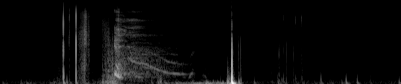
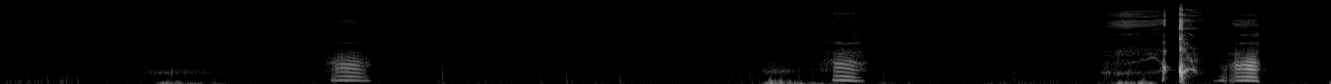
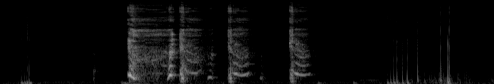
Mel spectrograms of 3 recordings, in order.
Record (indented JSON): {
  "cough_length": "4.0 s",
  "cough_amplitude": 32768,
  "cough_signal_mean_std_ratio": 0.14,
  "exhalation_length": "13.3 s",
  "exhalation_amplitude": 12543,
  "exhalation_signal_mean_std_ratio": 0.23,
  "three_cough_length": "4.9 s",
  "three_cough_amplitude": 4693,
  "three_cough_signal_mean_std_ratio": 0.37,
  "survey_phase": "beta (2021-08-13 to 2022-03-07)",
  "age": "18-44",
  "gender": "Female",
  "wearing_mask": "No",
  "symptom_new_continuous_cough": true,
  "smoker_status": "Never smoked",
  "respiratory_condition_asthma": false,
  "respiratory_condition_other": false,
  "recruitment_source": "REACT",
  "submission_delay": "1 day",
  "covid_test_result": "Negative",
  "covid_test_method": "RT-qPCR"
}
